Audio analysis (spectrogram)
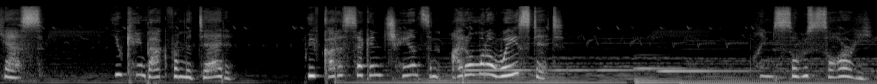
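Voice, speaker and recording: Very high-pitched, emotional pony girl. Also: measured pace, long pauses, darkish tone, faint music behind. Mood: tender. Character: gentle young female cartoon pony, wounded and lovesick. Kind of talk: fan audio drama acting.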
